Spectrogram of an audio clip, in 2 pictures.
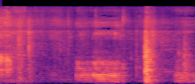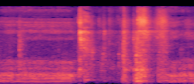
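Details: Rapid rattling snorts and sniffs with short wheezy bursts from a pug, noisy breathing through a narrow nose.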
